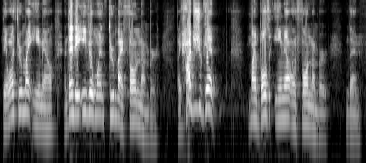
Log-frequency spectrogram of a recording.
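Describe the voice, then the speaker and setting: A man live streaming, chatting casually off the cuff in a halting, muttering, sweary way. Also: fairly high pitch, big pitch swings, darkish tone.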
